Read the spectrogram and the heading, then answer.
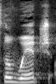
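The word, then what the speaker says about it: The VVitch: It's pronounced The Witch, although it's spelled with two capital V's instead of a capital W.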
